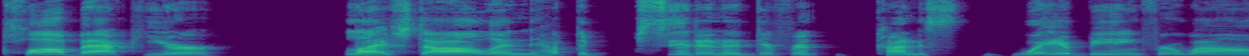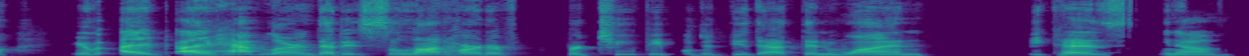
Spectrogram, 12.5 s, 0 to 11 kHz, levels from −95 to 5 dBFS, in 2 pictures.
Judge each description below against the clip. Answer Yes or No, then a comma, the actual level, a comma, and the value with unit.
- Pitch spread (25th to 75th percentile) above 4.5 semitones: No, average, 3.0 semitones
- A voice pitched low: No, high, 195 Hz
